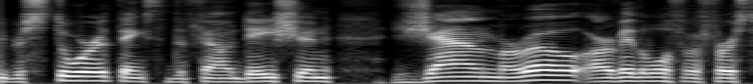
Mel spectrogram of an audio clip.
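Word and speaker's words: Jeanne Moreau: So if it was like Jean-Claude Van Damme is Jean, the feminine is Jeanne. So I'm going to go with that. Jean Maro.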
